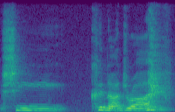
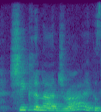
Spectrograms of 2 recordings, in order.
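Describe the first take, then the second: First: "could not drive" stretched very slow; drawn-out emphasis. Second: Said in the usual way. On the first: Real, not acted. Teasing mom about driving.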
